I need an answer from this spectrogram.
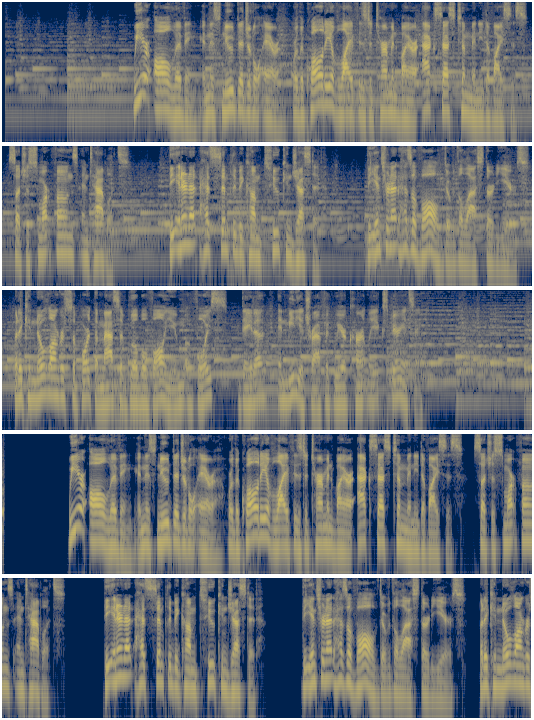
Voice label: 外籍男英 外语 美式英语 商业宣传

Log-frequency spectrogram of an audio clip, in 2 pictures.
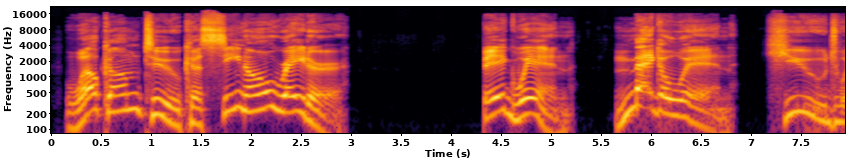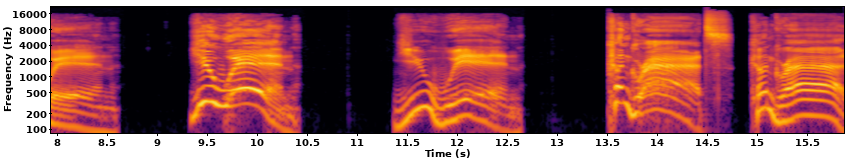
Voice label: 外籍男英 外语 美式英语 游戏

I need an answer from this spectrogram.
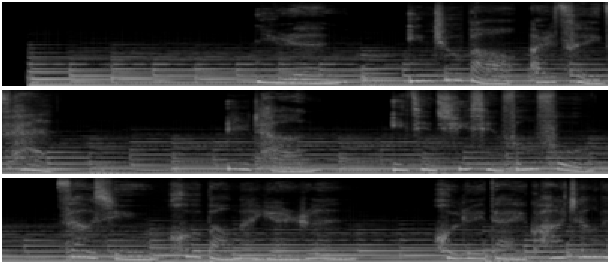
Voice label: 专题 产品 优雅; 周大生

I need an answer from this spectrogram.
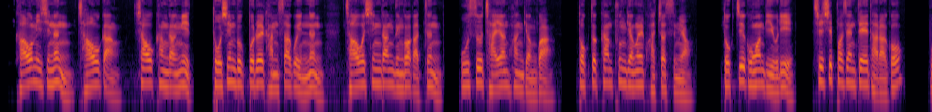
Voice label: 韩语男 外语 小语种 城市宣传片 浑厚

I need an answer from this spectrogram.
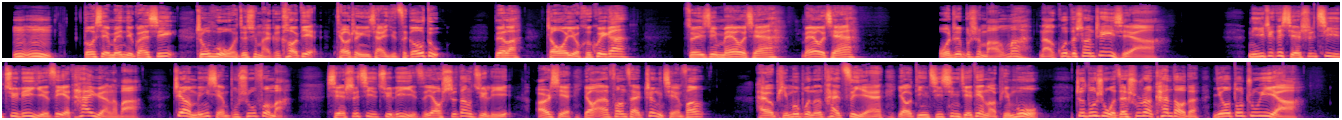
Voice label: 男国 动画 角色 年轻人

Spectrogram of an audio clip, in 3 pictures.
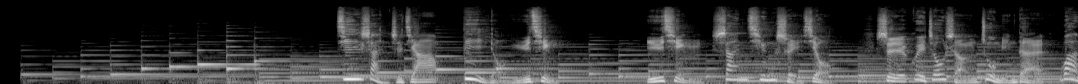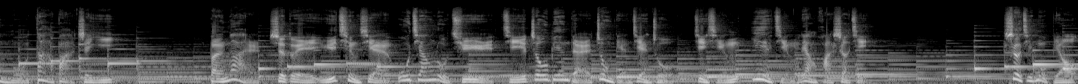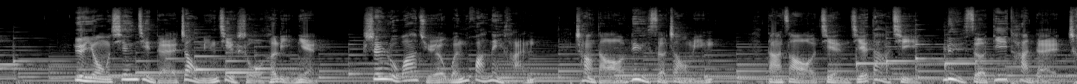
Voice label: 男 多媒体 项目规划; 建筑设计规划

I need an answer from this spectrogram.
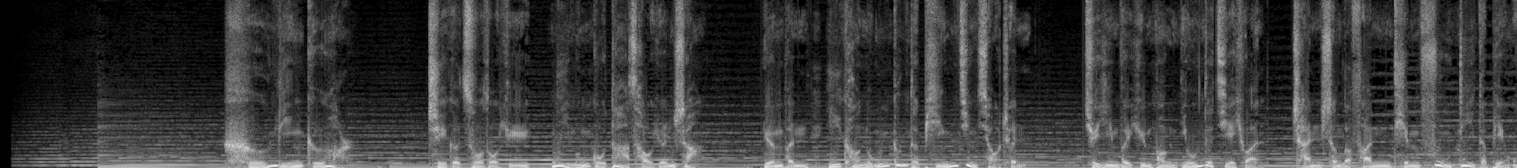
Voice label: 专题, 政府, 浑厚; 基地大区

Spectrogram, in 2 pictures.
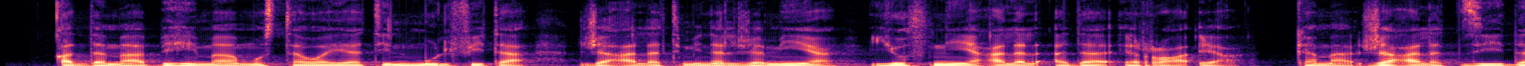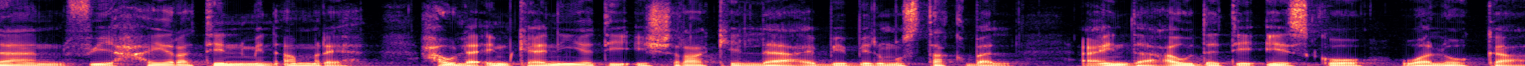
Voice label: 阿拉伯语男 外语 小语种

